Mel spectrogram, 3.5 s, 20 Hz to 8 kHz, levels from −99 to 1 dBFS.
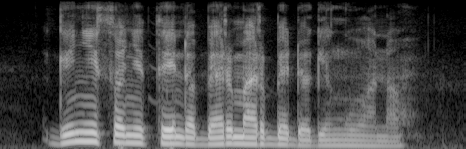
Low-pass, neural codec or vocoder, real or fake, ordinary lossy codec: none; none; real; none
